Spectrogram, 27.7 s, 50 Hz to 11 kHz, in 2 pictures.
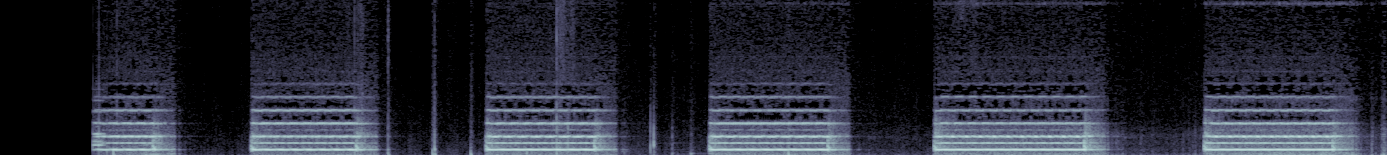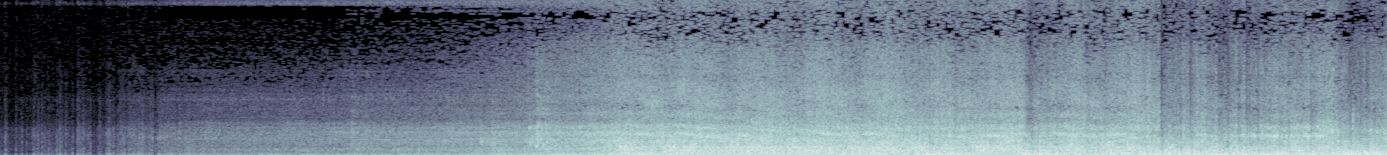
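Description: A steady electronic warning tone sounds six times, each about a second long and evenly spaced. Then a JR West 683-series limited express comes in: its rush of wheels and air rises and turns loud and steady as the train passes close by at speed.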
